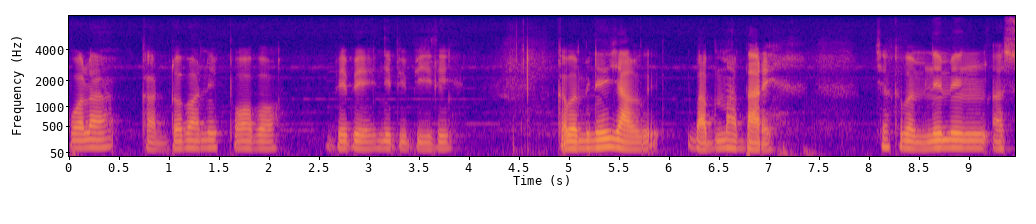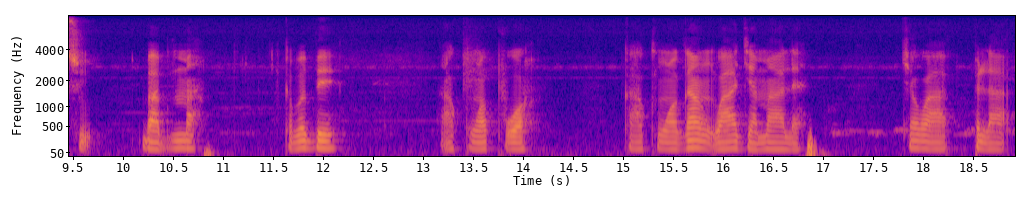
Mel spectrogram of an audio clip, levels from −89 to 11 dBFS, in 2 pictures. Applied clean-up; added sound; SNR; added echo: none; none; none; none.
